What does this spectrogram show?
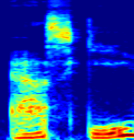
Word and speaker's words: ASCII: that's what was called or ascii it's how you pronounce that it sounds like you're saying something dirty but you're not and and this is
